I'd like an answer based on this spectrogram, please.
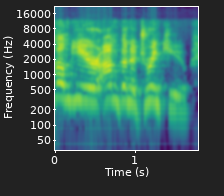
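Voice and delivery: threatening shout. Describing a picture of the Austin Powers villain looking menacing: Fat Bastard shouting. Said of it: "And he's shouting".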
